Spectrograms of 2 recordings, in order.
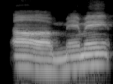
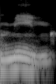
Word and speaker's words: meme: end up on me a meme is in Spanish what you would call me me you know literally how it's spelled Meimei but in English we call it a meme I get that question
